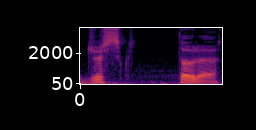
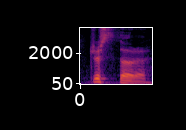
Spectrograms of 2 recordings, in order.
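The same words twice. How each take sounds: First: Driskthoda said very slowly, syllable by syllable; slow careful name. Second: Said in the usual way. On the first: Shown as a demonstration. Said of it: "repeats the name to get it right". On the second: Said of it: "repeats the name at normal pace".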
